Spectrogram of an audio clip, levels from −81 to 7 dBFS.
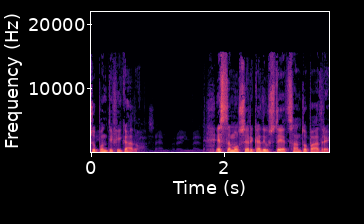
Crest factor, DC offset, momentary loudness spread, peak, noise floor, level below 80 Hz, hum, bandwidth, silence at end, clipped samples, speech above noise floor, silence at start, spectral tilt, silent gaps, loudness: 18 dB; under 0.1%; 9 LU; -4 dBFS; -54 dBFS; -46 dBFS; none; 16 kHz; 0 s; under 0.1%; 34 dB; 0 s; -4.5 dB/octave; none; -19 LUFS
